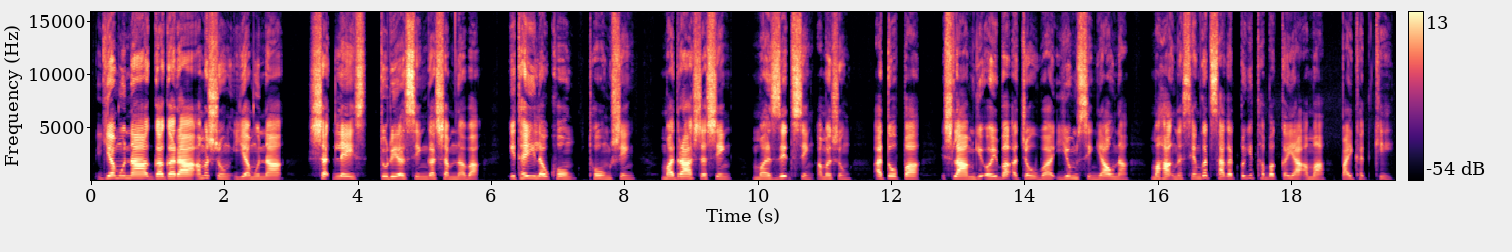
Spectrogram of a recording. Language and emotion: Manipuri, neutral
